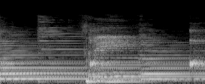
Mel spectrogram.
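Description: Flamenco guitar with a side sound port, chords struck about once a second, each left to ring and fade before the next.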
